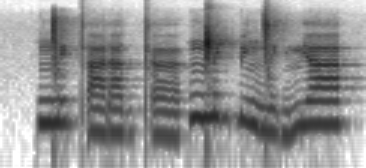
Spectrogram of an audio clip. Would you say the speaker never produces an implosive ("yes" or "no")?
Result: no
